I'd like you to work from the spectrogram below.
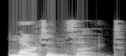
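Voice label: "martensite", British English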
